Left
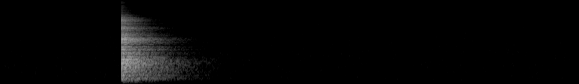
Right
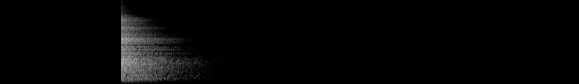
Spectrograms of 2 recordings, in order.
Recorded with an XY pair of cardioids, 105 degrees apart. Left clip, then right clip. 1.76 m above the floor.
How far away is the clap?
About 2.5 m.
